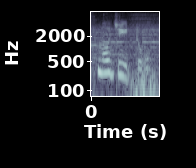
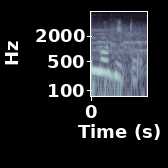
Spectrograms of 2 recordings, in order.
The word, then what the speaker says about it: mojito: Now here the word is mojito, which is commonly mispronounced as mojito, but it is actually mojito.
